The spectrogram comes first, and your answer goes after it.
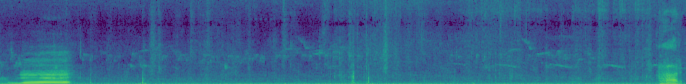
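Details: Sahiwal bull at a farm in Birampur, Dinajpur, Bangladesh, one of a group offered for sale: a loud, deep, harmonic moo lasting over a second opens the clip, then low farm rumble and a second moo beginning at the very end.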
